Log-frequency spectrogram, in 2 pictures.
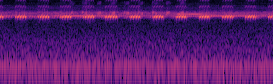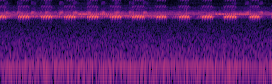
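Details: Grass insects calling on an autumn night in Changnyeong, Gyeongnam: bright, high-pitched pulsed trills recurring about three times each second, steady and overlapping, a soft low hum underneath.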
